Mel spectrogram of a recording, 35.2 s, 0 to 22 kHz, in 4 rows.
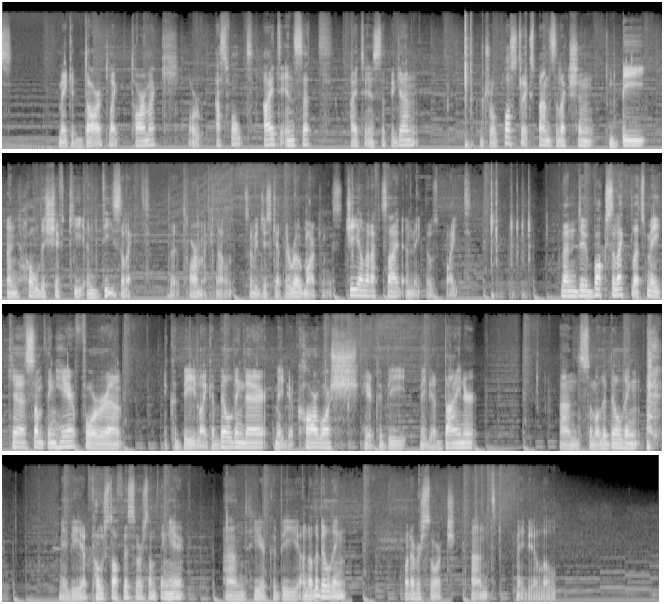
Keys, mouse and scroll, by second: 1.1 g, 2.6 middle click, 3.4 i, 4.4 i, 6.2 ctrl+KP_Add, 6.9 KP_7, 7.6-8.0 scroll down 2, 8.0 b, 9.9 b, 11.4 b, 13.5 g, 14.6 middle click, 15.3 KP_7, 15.6 a, 15.7 a, 16.0 b, 20.1 b, 21.9 b, 24.7 b, 26.6 b, 29.4 b, 33.0 b.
